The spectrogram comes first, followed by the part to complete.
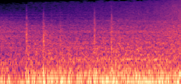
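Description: Deep, steady rumble of cinematic outro sound design, with a few faint crackles scattered through it.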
